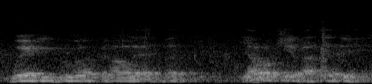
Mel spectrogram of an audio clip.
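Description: In a room with strong echo, a man speaks at a low pitch.

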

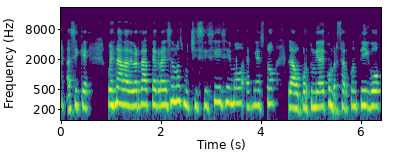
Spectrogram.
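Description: A normal speaking voice at a fairly quick pace, against a quiet background. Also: woman. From Mexico. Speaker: university professor, seminar organizer; university professor. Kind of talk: casual chat; interview questions and discussion. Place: home room. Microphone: video call.

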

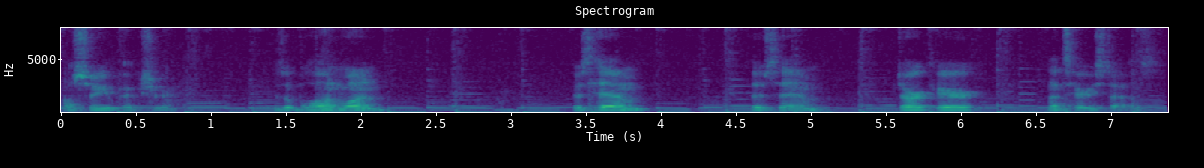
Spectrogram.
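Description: Over clear music in the background and audible room echo, a man talks at a moderate pace with long, frequent pauses. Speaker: vlogger interviewing his grandmother. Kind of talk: casual interview questions. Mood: playful, laughing. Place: home room.

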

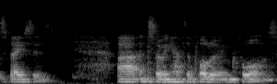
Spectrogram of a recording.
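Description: A man talks at a moderate pace, and audible room echo can be heard. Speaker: physics lecturer. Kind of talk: lecture. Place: home room. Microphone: camera far.

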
